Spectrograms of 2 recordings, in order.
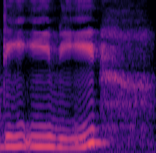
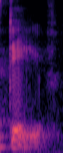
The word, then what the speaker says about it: Dev: the last clip because it's spelled Dev but the audiobook says Dave so I've now come to think of him as Dave so we're just gonna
